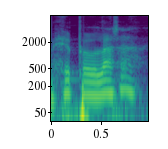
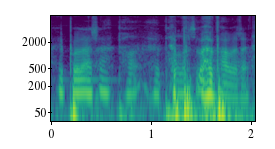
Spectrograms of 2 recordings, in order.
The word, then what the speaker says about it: Hippolyta: Hippolyta. Hippolyta.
